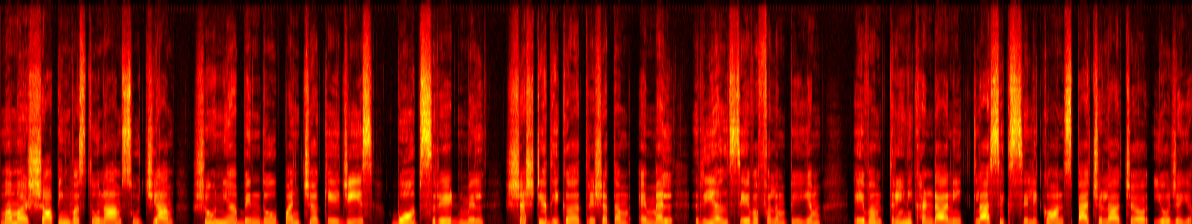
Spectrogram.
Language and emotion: Sanskrit, neutral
